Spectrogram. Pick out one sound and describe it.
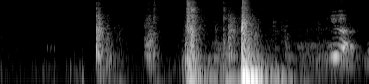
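Bumps and thuds sound close by.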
